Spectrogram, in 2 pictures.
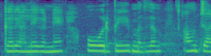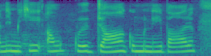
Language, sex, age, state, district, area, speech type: Dogri, female, 18-30, Jammu and Kashmir, Reasi, rural, spontaneous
